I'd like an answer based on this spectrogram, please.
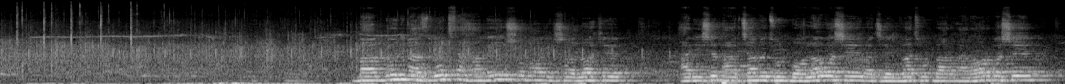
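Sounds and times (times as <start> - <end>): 
crowd applauding: 0.0 - 7.8
speech: 3.6 - 10.6.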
